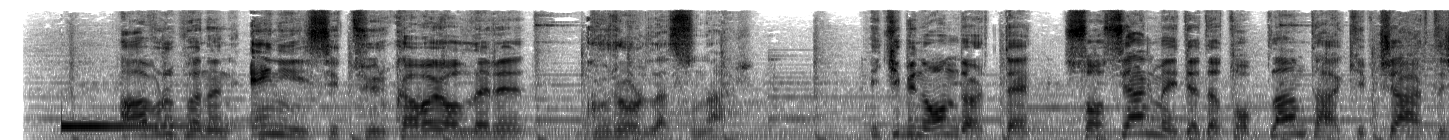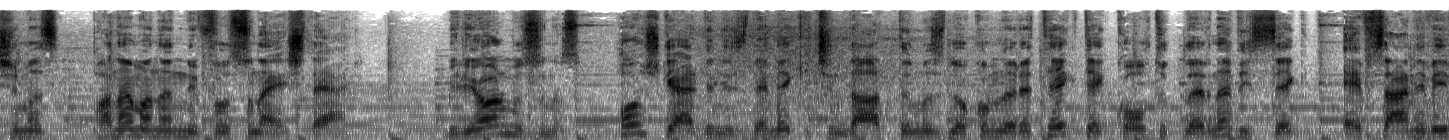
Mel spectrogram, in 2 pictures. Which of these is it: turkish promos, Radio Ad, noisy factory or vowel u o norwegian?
turkish promos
